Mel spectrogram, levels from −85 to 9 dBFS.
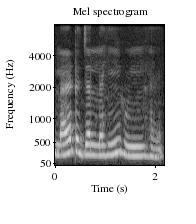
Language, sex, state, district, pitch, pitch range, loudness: Hindi, female, Uttar Pradesh, Lucknow, 225 Hz, 200-240 Hz, -14 LUFS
